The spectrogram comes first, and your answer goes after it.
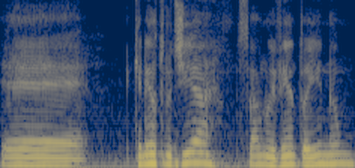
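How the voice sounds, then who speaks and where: His voice sits fairly high for a man, yet the tone comes across dark and mellow. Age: 70s. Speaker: mayor. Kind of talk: interview. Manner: halting.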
